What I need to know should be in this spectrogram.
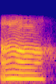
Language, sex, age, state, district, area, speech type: Bengali, female, 30-45, West Bengal, Uttar Dinajpur, urban, conversation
